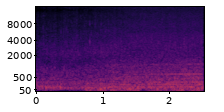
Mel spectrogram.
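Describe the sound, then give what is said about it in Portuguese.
A boat motoring along a river, a steady low engine rumble mixed with the broad wash of water and some wind, continuous with no voices. “você é muito melhor guiando um barco do que um carro.”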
